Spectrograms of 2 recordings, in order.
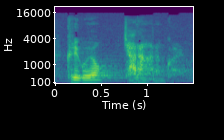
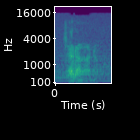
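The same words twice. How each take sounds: First: Said in the usual way. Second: Hushed echo. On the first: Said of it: "repeated softly". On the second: Shown as a demonstration. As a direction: repeat the phrase almost silently. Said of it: "echo repeat". (속삭이듯 작게 반복)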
